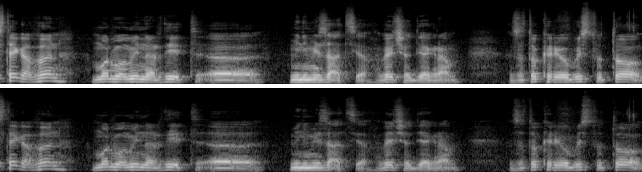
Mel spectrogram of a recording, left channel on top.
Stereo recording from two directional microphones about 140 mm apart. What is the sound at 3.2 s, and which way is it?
Speech, 60° left (ahead or behind).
